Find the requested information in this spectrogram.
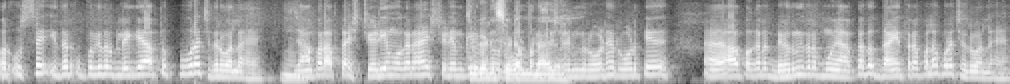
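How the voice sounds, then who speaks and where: Barely pausing, a man talks at a moderate pace in a high pitch with very wide pitch swings. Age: young. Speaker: village council candidate and politician. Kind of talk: interview answer.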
